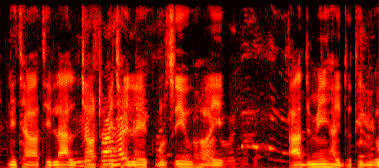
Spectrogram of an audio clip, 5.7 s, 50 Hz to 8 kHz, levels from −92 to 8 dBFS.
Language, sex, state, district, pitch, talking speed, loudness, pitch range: Bajjika, male, Bihar, Vaishali, 115 Hz, 135 wpm, -28 LUFS, 110-130 Hz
